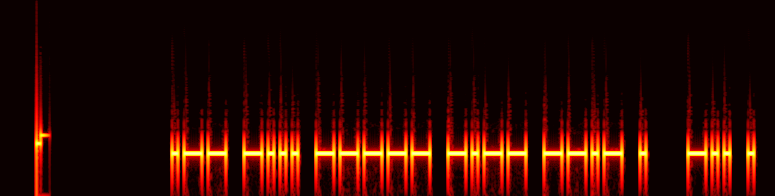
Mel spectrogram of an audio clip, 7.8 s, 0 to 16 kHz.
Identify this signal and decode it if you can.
Morse code, heard as a keyed tone, about 20 wpm, 700 Hz. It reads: WB0YQE DE
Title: USA Callsign DE Callsign - 6 Characters - 20wpm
